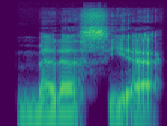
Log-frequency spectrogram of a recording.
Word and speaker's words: MetaCX: at pendo and now you're the president at meta CX is that how you am i pronouncing that right that is correct okay correct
